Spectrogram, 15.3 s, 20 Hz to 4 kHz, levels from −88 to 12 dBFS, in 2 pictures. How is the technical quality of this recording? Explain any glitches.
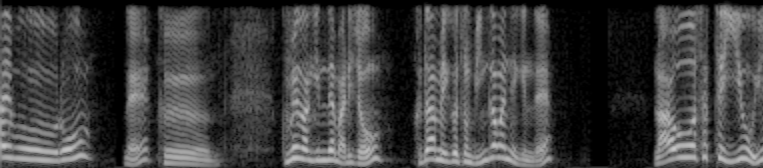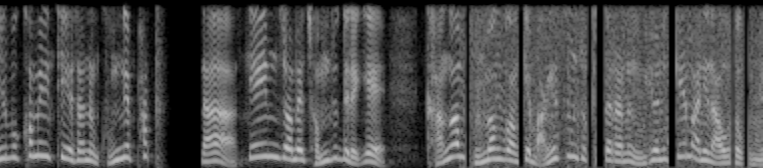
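The recording has two faults, heard over a narrowband call path with nothing above 4 kHz, consistent with G.711 A-law.

Long network dropout, 9.2 to 9.66 s: the signal likely stopped arriving for about 440 ms. The receiver stretches the last sound into a fading buzz or hiss, then roughly 330 ms of near-silence follows before audio resumes without the lost portion.

Low bit depth without dither, 12.21 s to the end: the sound is grainy and gritty, with distortion that shifts with the signal. This is likely from rounding to about 4 bits without dither, leaving error only around 15 dB below the signal.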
